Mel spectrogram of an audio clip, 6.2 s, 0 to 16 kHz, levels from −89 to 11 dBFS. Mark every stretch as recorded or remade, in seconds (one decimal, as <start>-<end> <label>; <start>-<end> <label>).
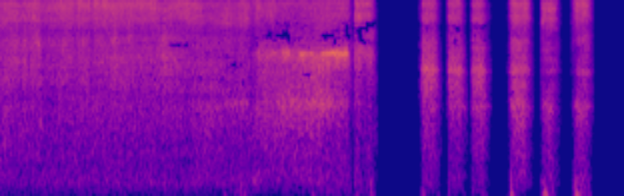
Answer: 0.0-5.2 recorded; 5.2-6.2 remade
